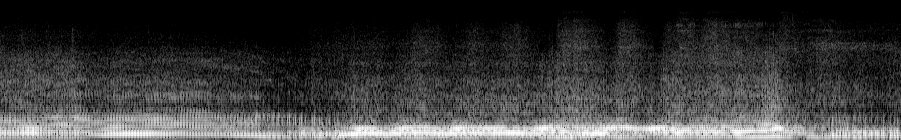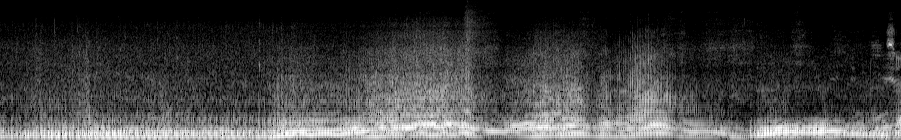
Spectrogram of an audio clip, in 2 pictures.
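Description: An engine roars and revs up and down throughout.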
